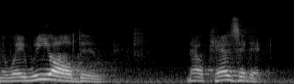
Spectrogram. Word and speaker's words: Melchizedek: He did pronounce Melchizedek the way, and Oliver did too, and the way we all do. Melchizedek, not Melchizedek.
